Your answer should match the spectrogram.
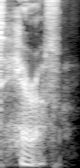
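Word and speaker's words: Haruf: And while I've read a lot of his books, I found I actually was not sure how to pronounce his last name. We paused during production and found an interview where he said rhymes with sheriff. So that was the answer, Kent Hariff.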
